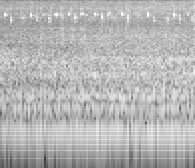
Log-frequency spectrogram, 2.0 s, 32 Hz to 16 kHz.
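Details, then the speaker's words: 2005 Kia Sedona, warmed up, idling with AC off: fast shrill chirp about seven a second over steady idle; owner first blamed the belt, cause unconfirmed. "The squeaking is due to the squeaking is due to the belt."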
